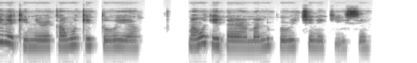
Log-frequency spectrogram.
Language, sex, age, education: Igbo, female, 15-29, tertiary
